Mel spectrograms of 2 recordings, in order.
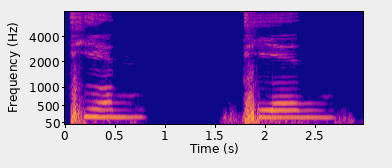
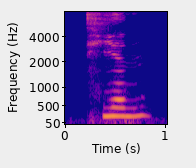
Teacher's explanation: It is first tone, as I've said, high and steady.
